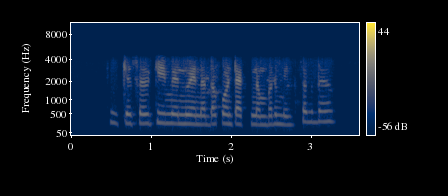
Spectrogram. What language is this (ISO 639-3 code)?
pan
